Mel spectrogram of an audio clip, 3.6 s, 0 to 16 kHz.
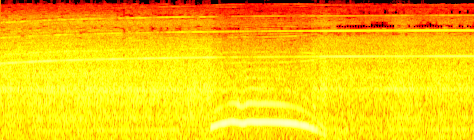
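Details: Drill plugged into a 1,500 W off-grid inverter on a 13.6 V battery bank: a brief motor whine swells and winds down as the trigger is pulled, over a steady electrical hum; the drill runs fine.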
